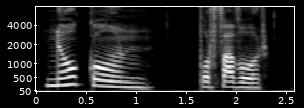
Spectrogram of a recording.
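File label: Spanish, female; no With X Please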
